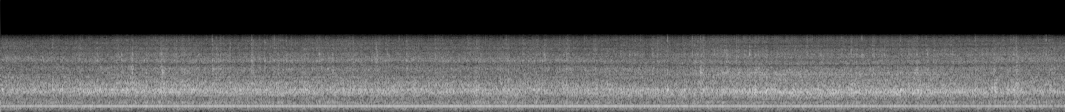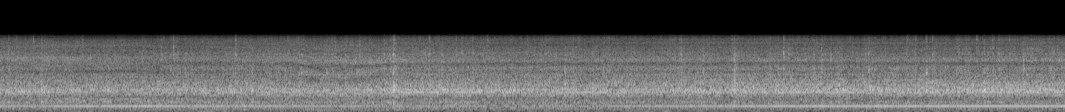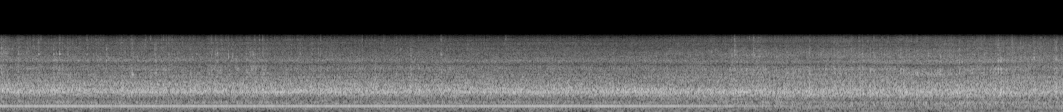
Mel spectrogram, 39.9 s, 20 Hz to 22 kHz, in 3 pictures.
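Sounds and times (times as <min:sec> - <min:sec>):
loader engine running: 0:00.0 - 0:39.9.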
